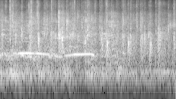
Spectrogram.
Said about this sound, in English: Big round of applause for Jesus.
